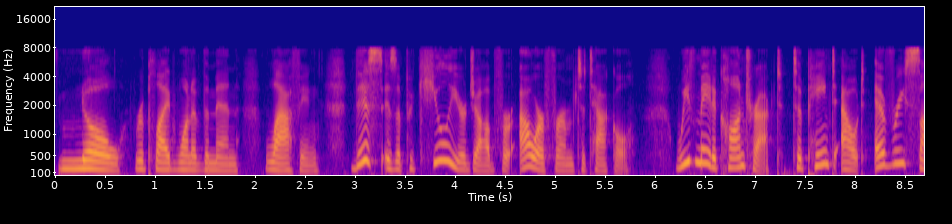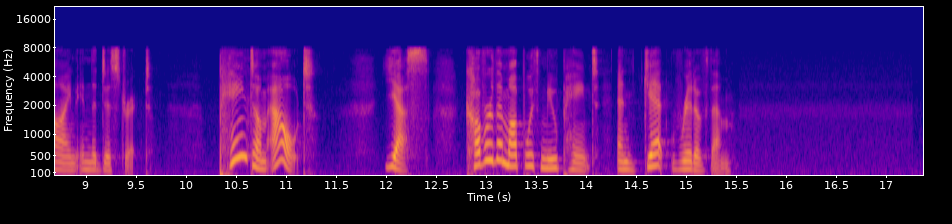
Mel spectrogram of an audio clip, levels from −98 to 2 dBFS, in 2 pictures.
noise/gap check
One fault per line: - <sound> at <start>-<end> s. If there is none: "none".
none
